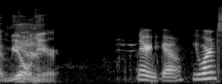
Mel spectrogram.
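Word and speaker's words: Mjölnir: near Mill near Tapscott just don't pronounce the J yeah yeah mule here there you go you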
